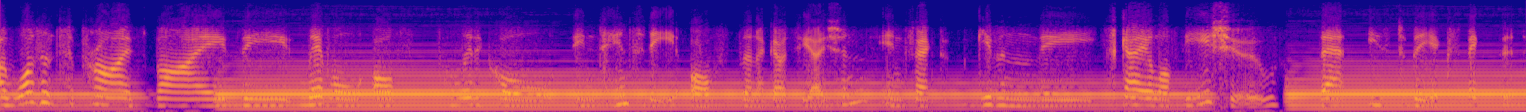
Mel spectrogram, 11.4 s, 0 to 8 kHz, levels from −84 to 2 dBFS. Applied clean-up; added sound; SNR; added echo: none; Wind instrument, woodwind instrument; -2 dB; none.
